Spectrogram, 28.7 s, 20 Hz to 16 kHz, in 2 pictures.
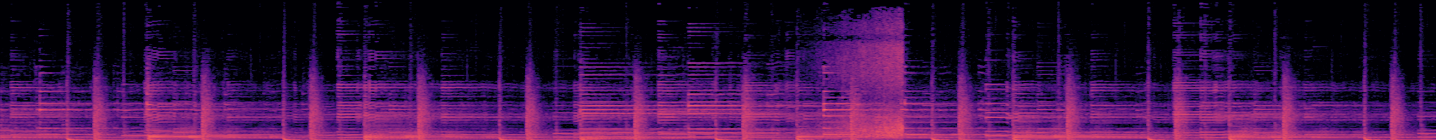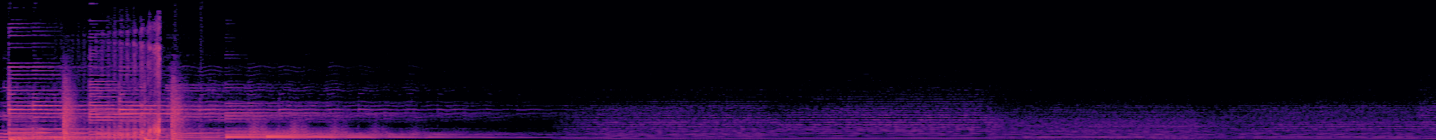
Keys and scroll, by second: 1.6 alt+Tab, 7.5 Right, 11.1-11.9 typing, 12.3 Return, 28.1 typing.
